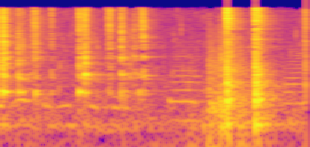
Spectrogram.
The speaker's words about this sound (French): Mélangez le tout et laissez reposer.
